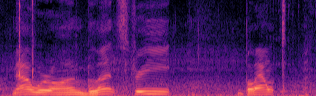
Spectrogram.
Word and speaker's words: Blount: we're on blunt street blount it's spelled lamp but it's a blunt let's go down here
